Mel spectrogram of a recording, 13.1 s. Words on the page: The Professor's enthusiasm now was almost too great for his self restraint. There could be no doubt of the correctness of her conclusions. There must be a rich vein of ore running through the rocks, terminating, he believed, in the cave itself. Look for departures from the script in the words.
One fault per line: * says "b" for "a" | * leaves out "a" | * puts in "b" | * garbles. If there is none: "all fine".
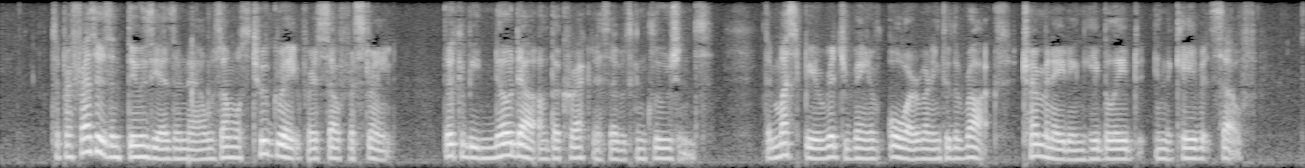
* says "his" for "her"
